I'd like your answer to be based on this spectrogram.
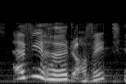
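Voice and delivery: loud, drawn-out mock British accent. Pastor asks the woman on the plane, loud British accent. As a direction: put on a slow, emphatic British accent. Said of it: "in the beautiful British accent".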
